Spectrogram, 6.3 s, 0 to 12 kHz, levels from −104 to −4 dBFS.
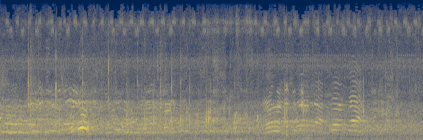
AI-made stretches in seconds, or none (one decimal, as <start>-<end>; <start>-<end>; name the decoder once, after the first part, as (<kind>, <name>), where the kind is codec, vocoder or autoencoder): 3.1-3.8 (codec, HILCodec)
